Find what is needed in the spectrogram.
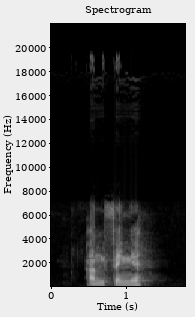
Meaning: nominative/accusative/genitive plural of Anfang
- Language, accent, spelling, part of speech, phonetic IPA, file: German, Austria, Anfänge, noun, [ˈanfɛŋə], De-at-Anfänge.ogg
